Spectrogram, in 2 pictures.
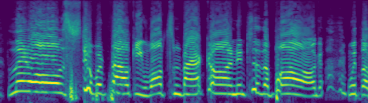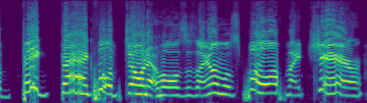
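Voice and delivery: very loud, high-pitched holler; boisterous declaration. Acted. Player declaring Falky's return to the bog, boisterous holler. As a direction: belt it out with reckless bravado.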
